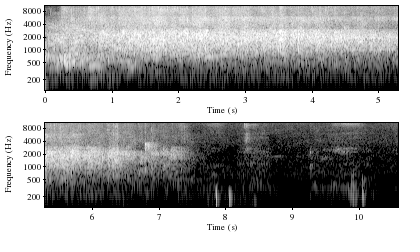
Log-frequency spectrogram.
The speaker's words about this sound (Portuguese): Quem é do Senhor aí, levanta a mão. Dá um glória a Deus e aplauda o Senhor.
